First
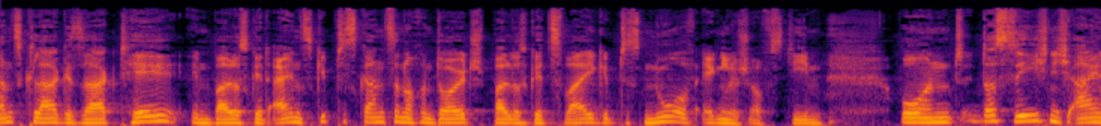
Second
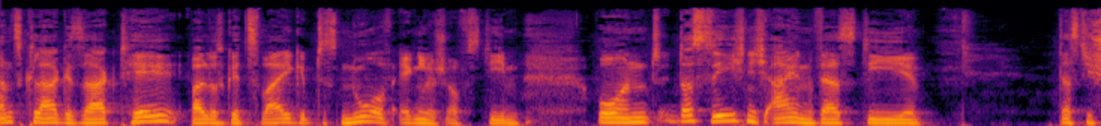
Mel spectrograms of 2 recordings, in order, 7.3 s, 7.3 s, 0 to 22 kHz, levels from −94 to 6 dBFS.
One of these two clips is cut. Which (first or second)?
second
